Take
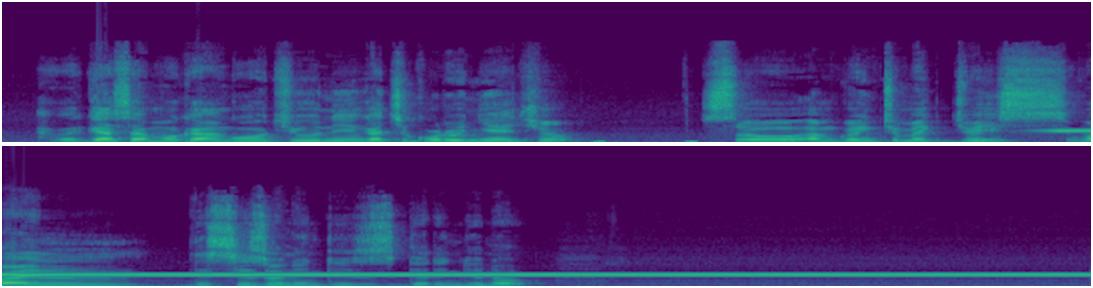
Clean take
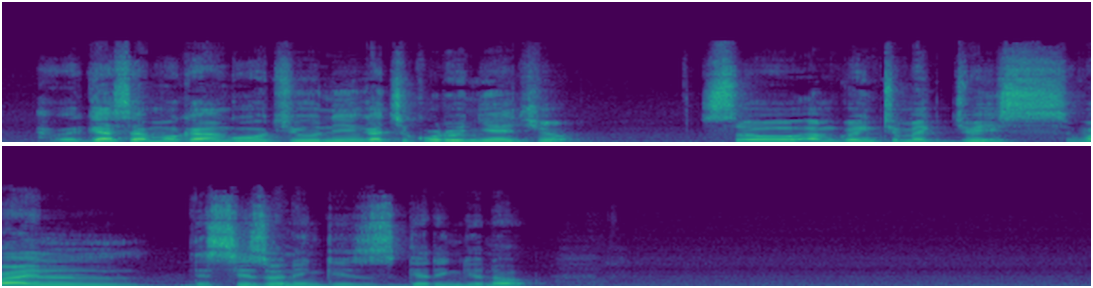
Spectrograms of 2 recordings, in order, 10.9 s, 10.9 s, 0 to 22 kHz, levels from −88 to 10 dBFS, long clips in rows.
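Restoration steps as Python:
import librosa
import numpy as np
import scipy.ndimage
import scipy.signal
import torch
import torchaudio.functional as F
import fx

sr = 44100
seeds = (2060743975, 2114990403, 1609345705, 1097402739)

y = fx.fix_declip(x, sr, threshold_db=-16.0)
y = fx.notch(y, sr, hz=1900.0, q=30.0)
y = fx.fix_deplosive(y, sr, at_s=(0.9, 2.02, 2.94, 3.4, 4.49, 7.8))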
